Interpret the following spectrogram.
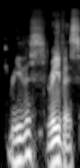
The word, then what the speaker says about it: Revis: Revis, R-E-V-I-S, like Darrell Revis. like rhymes with Beavis.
